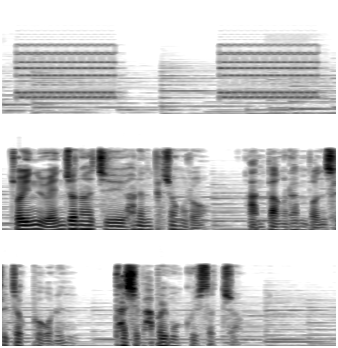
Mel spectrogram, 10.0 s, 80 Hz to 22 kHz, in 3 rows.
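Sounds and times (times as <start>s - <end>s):
telephone ringing with a bright electronic ringtone: 0.0s - 1.3s, 2.2s - 3.3s
low musical backing: 0.0s - 10.0s
speech: 3.5s - 9.2s.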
